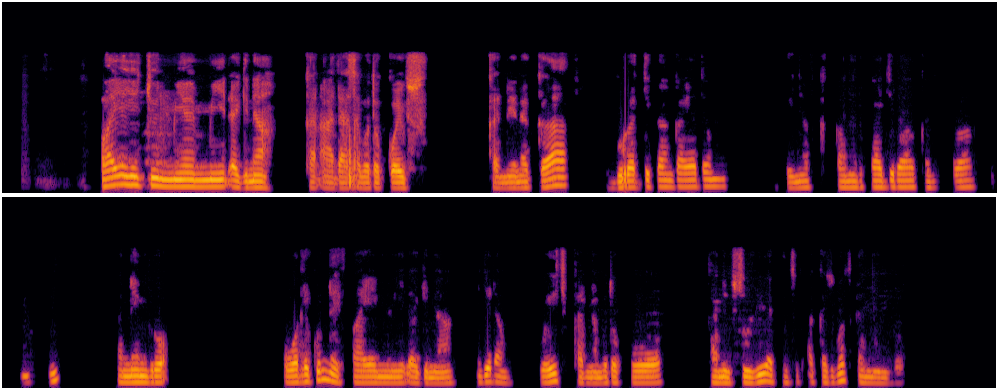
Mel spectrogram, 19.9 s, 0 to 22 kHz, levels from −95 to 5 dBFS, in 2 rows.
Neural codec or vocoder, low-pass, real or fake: none; 7.2 kHz; real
